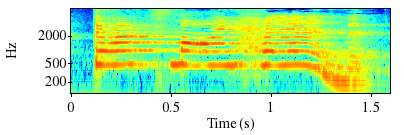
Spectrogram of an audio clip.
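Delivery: high, slow, loud protest; a loud high indignant cry; cried out. A narrator's reading. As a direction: claim her hen in outrage. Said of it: "she cried to the fisherman".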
